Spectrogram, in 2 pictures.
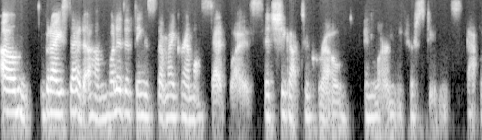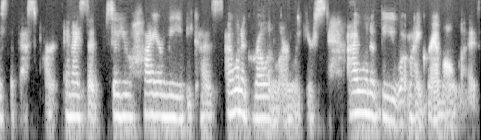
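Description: A woman in her thirties tells a personal story on a podcast, energetic and emotional, tripping over restarts. Her voice is a little husky. The sound is dull and lo-fi. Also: fairly low pitch, moderate pace. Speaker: assistant principal.

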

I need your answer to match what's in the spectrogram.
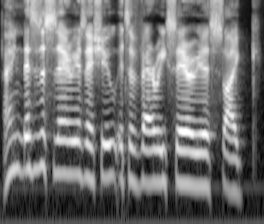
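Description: A man's voice: sits high, moderate pace, fairly bright tone, clear, resonant tone. A young man co-hosting a casual movie review chat, sweary and jokey, slipping into silly voices. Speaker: podcast co-host.

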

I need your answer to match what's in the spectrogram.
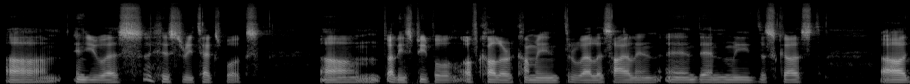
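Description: A man who works as a librarian, from the United States, explaining history at a measured pace in a conversational podcast interview. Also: lowish voice, pushed and bright, clean tone, dry recording.

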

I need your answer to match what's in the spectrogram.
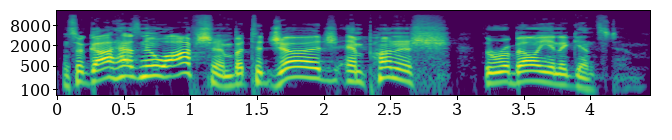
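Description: Male preacher, high-pitched voice, earnest exhortation, church sermon delivery, emphatic pauses on key phrases. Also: very animated. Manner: earnest exhorting, with rhetorical questions and repetition.

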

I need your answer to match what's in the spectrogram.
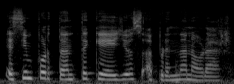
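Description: Woman, bright high voice, encouraging, affirming, church podcast chat. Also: moderate pace. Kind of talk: casual church podcast talk.

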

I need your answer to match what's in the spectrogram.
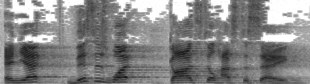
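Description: A man preaching a sermon as pastor, animated, acting out the voices of the figures in the story. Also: sits high, slow. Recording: long hall reverb.

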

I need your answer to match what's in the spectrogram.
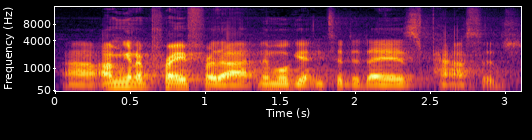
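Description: A man's voice: medium pitch, fairly quick, creaky, fairly bright tone, big-room sound. A man from Portugal preaching a sermon, talking in a conversational, storytelling way with frequent "uh" fillers and asides. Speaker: pastor.

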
